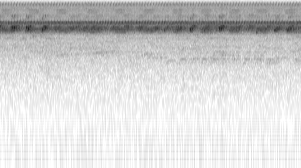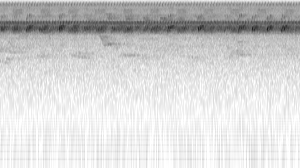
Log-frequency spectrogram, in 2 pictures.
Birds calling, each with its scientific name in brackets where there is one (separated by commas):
Dusky-capped Greenlet (Pachysylvia hypoxantha), Hauxwell's Thrush (Turdus hauxwelli), Wing-barred Piprites (Piprites chloris)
